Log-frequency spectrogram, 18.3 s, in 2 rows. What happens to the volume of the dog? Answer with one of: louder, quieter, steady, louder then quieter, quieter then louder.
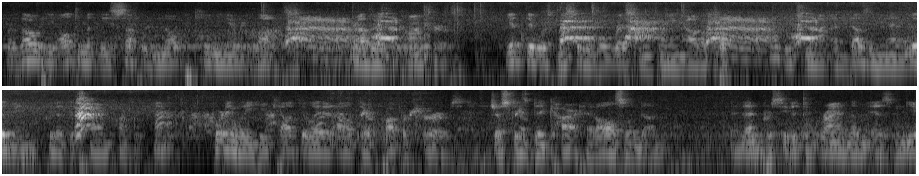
quieter.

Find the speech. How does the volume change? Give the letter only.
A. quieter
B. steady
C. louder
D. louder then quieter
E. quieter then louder
B.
